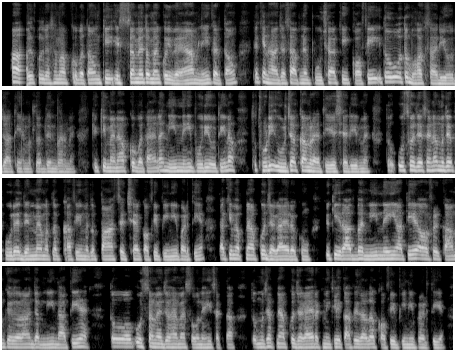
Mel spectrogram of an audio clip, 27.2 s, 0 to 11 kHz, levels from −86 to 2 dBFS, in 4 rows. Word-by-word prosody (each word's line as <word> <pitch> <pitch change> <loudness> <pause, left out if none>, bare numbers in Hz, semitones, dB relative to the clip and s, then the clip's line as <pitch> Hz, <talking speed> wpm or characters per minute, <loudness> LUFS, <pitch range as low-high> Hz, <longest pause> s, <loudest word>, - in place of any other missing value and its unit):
हाँ, 170 -4 +5
बिल्कुल, 140 +2 0
जैसे 135 +1 0
मैं 145 - +2
आपको 140 +1 -1
बताऊँ 135 +2 +2
कि 155 - +2
इस 130 -3 +1
समय 160 0 +5
तो 160 - +5
मैं 150 -1 +4
कोई 145 0 +3
व्यायाम 120 +3 +2
नहीं 125 +3 +1
करता 125 -3 0
हूँ, 140 +4 -1 0.3
लेकिन 170 -1 +1
हाँ, 130 -2 +2
जैसा 130 +2 +1
आपने 130 +1 0
पूछा 125 +4 +1
कि 140 0 -2
कॉफ़ी, 155 +8 +1
तो 185 0 +3
वो 185 0 +4
तो 185 - +1
बहुत 125 -5 +1
सारी 115 -1 0
हो 115 0 +1
जाती 110 -1 -4
हैं, 115 - -6
मतलब 110 +1 -6
दिन 120 -2 -2
भर 110 -1 -5
में। 105 -1 -8 0.3
क्योंकि 140 +2 -2
मैंने 135 -1 +1
आपको 140 +2 -1
बताया 125 0 -1
ना, 155 +3 -1
नींद 140 -2 +2
नहीं 140 0 +1
पूरी 135 +1 +1
होती 135 +1 +1
ना, 175 +1 +1 0.3
तो 185 - -8
थोड़ी 170 +3 +4
ऊर्जा 140 +4 +3
कम 150 -2 +4
रहती 120 -2 +1
है 120 - +3
शरीर 115 -1 0
में, 115 -1 -3 0.3
तो - - -7
उस 165 0 0
वजह 155 -2 +4
से 160 +1 0
ना, 165 +2 +1
मुझे 165 0 +4
पूरे 140 +1 +2
दिन 130 -1 +2
में 135 +1 +1
मतलब 130 -1 -2
काफ़ी 125 +2 -2
मतलब 125 0 -2
5 125 -1 0
से 140 - 0
6 125 +1 -1
कॉफ़ी 120 +2 -1
पीनी 120 0 -1
ही 125 - 0
पड़ती 120 -1 -2
हैं, 140 +3 -3 0.2
ताकि 140 +2 -1
मैं 150 - +1
अपने 140 +2 -1
आपको 140 +3 0
जगाए 120 0 +3
रखूँ, 120 0 -2
क्योंकि 145 +5 -2
रात 135 -1 +3
भर 145 +2 +1
नींद 130 +1 +1
नहीं 140 +1 +2
आती 140 +2 -1
है 160 +1 +3
और 140 -2 +1
फिर 140 0 -2
काम 125 +2 -2
के 135 - -1
दौरान 125 0 -1
जब 130 -3 -1
नींद 120 0 -2
आती 115 +5 -2
है, 150 -2 -1 0.3
तो - - +1 0.3
उस 145 - -1
समय 135 -3 +1
जो 130 0 0
है, 125 - 0
मैं 125 0 -1
सो 120 -1 -4
नहीं 120 +1 -1
सकता। 115 0 -7 0.3
तो - - -5
मुझे 135 +3 0
अपने 140 -2 -3
आप 135 - -2
को 145 - 0
जगाए 125 0 +1
रखने 130 0 -2
के 140 - -5
लिए 135 - +1
काफ़ी 120 +3 -1
ज़्यादा 125 +1 +1
कॉफ़ी 115 +2 -2
पीनी 120 -1 0
पड़ती 115 0 -3
है 110 - -6
130 Hz, 265 wpm, -19 LUFS, 120-145 Hz, 0.3 s, हाँ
